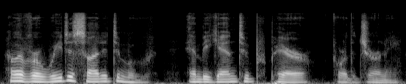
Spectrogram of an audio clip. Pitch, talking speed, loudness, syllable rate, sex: 120 Hz, 175 wpm, -17 LUFS, 5.7 syllables/s, male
